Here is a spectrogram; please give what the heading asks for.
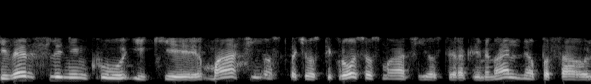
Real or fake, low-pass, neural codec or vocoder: fake; 3.6 kHz; vocoder, 24 kHz, 100 mel bands, Vocos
